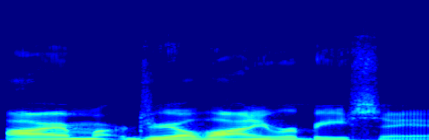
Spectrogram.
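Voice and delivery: put-on weird, upset-sounding film voice, accent sounding upset. Showing how the actor talks in the film: imitating Giovanni Ribisi's film voice. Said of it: "He's just talking like this".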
